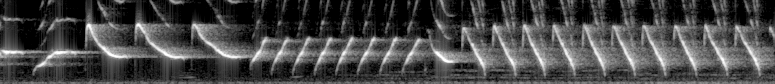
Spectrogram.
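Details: Domestic canary singing, played to prompt a reluctant canary to start singing: a rising note and slow falling whistles lead into rapid repeated downslurred chips, then a second, higher fast tour of descending notes.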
